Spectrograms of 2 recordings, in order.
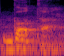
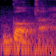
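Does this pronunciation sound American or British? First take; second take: British; British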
